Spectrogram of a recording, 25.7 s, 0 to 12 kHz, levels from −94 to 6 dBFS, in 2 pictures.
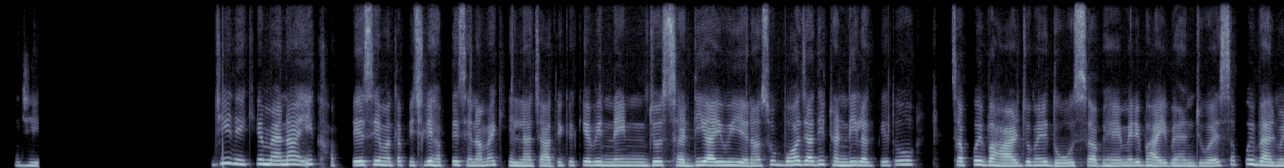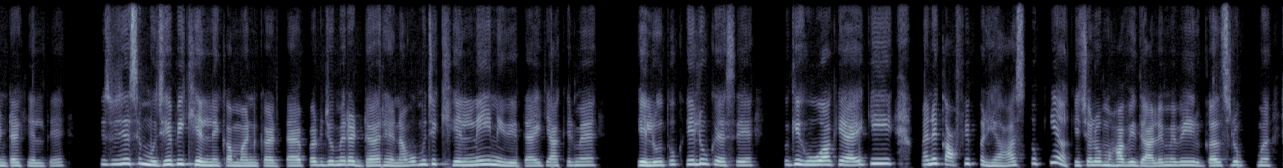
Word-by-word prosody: जी। 205 -1 -5 1.7
जी 370 +8 0
देखिए, 315 0 -1
मैं 290 -3 +4
न 290 - +4
1 300 +3 -3
हफ़्ते 245 +1 0
से 270 +2 +1
मतलब 250 0 -2
पिछले 240 +2 0
हफ़्ते 245 +2 -2
से 235 -3 -4
न 210 - -1
मैं 255 +2 -1
खेलना 210 -5 -2
चाहती 205 +1 -2
हूँ 220 - -8
क्योंकि 240 +1 -5
अभी 240 0 +2
नई 225 0 0 0.2
जो 245 0 +3
सर्दी 235 -1 0
आई 235 0 +5
हुई 235 -1 +1
है 205 - +1
न - - -1
सु 245 +6 -4
बहुत 255 +1 +1
ज़्यादा 265 0 +2
ही 285 - +1
ठंडी 240 0 +1
लगती 230 -1 -2
है - - -5
तो 280 +1 -2 0.4
सब 245 -1 -2
कोई 280 -1 +3
बाहर 210 -5 +2
जो 235 - 0
मेरे 235 0 0
दोस्त 205 +1 -1
सब 215 -2 -1
हैं 200 -1 0
मेरे 210 +2 0
भाई-बहन 205 -1 0
जो 200 0 -4
है 200 +2 0
सब 265 +5 -6
कोई 310 -1 +1
बैडमिंटन 215 -3 +1
खेलते 200 -1 -6
हैं। 215 +2 -9 0.4
इस 290 0 -4
वज़ह 325 +2 +4
से 330 +1 +2
मुझे 275 0 +6
भी 315 +1 +5
खेलने 225 -5 +4
का 215 +1 -2
मन 205 0 0
करता 200 0 -3
है 210 0 +1
पर 245 0 -1
जो 260 - +3
मेरा 270 0 +2 0.2
डर 225 +1 +1
है 215 -2 0
न 200 - -2
वो 245 +4 -2
मुझे 290 +3 +1
खेलने 250 -4 0
ही 295 - +5
नहीं 255 -6 +3
देता 205 0 -3
है 205 +1 -2
कि 220 +1 -6
आख़िर 225 +2 -5
मैं 240 +1 -2 0.4
खेलूँ 230 0 +5
तो 285 +4 -5
खेलूँ 295 +2 +1
कैसे? 240 -3 -2
क्योंकि 270 +4 -3
हुआ 275 -1 +5
क्या 270 -1 0
है 245 +2 +4
कि 345 +3 +2 0.3
मैंने 320 +4 +4
काफ़ी 300 +2 -1
प्रयास 240 - -4
तो 340 - -4
किया 345 +1 -2
कि 230 - -3
चलो 245 +2 +1
महाविद्यालय 220 -3 +1
में 230 +1 -1
भी 240 0 +1 0.2
गर्ल्स 220 +2 -1
लोग 230 -1 -4
240 Hz, 230 wpm, -22 LUFS, 215-270 Hz, 1.7 s, मुझे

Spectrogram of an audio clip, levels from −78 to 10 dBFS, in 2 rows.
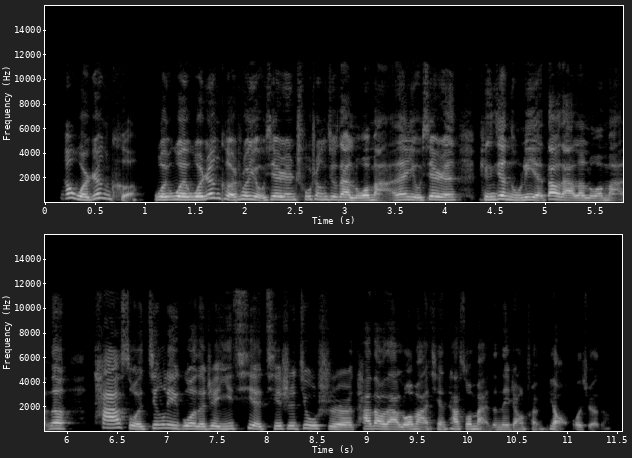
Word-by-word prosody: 那 360 +3 0
我 250 -10 +4
认 345 +4 -1
可。 230 -4 -6
我 235 +1 +2
我 245 -1 +6
我 245 +1 +6
认 360 +8 +1
可 275 -11 +2
说 275 +2 +1
有 245 -6 +1
些 255 +4 +1
人 230 -1 0
出 250 +2 -5
生 255 -2 -4
就 240 -1 -1
在 220 -3 +3
罗 190 0 +4
马， 195 0 -5
那 225 +2 +2
有 215 -3 0
些 230 +6 +1
人 220 -2 +2 0.2
凭 240 -1 -2
借 290 - +6
努 220 -7 -2
力 215 +2 0
也 200 -3 +2
到 265 +5 +5
达 190 -4 +2
了 190 0 +1
罗 180 -1 -2
马。 185 -1 -7
那 235 +1 +1 0.3
他 305 0 +2
所 245 -9 -1
经 280 +7 -6
历 260 -3 -2
过 230 -1 0
的 205 -1 -1
这 225 0 -1
一 205 +2 -5
切， 230 -1 -3
其 205 +3 -6
实 235 0 -5
就 245 0 -2
是 195 -6 -1
他 215 +4 -1
到 215 -2 +2
达 195 -1 +1
罗 185 +1 +1
马 185 -2 -3
前 195 -1 -9
他 200 -1 -2
所 200 0 -3
买 195 -2 -4
的 - - -13
那 175 0 -7
张 175 0 -8
船 195 - -15
票， 195 - -5
我 180 - -9
觉 - - -13
得。 - - -32
225 Hz, 330 characters per minute, -22 LUFS, 200-245 Hz, 0.3 s, 我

